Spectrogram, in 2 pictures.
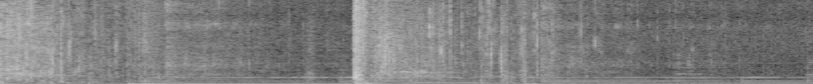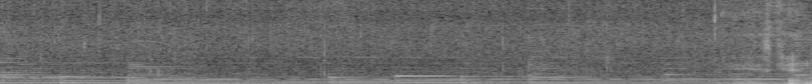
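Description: Steady rain patters on surfaces in the Project Zomboid game, a soft, continuous hiss behind tonal music notes, with one sharp knock early on.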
